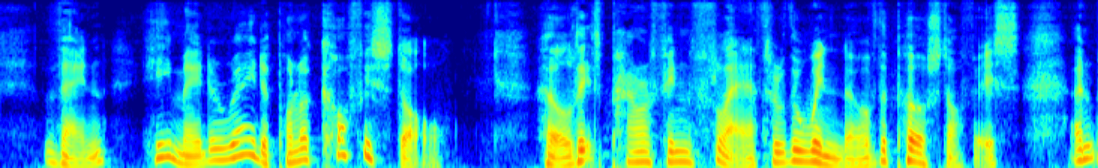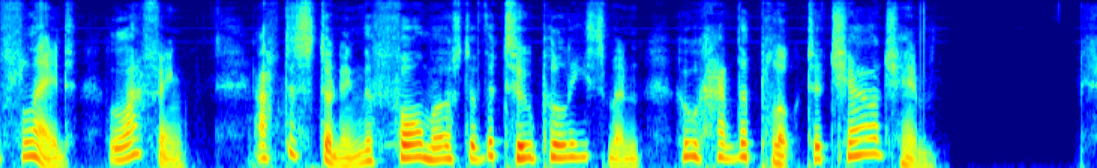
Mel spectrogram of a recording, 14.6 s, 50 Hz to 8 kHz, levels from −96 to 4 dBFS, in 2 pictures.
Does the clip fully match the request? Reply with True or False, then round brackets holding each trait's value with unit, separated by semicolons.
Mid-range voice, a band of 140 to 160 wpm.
True (150 Hz; 155 wpm)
